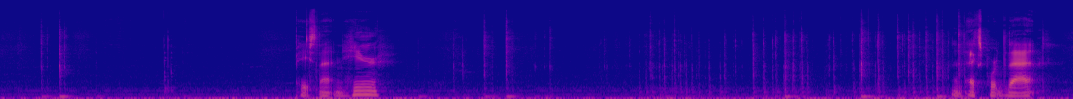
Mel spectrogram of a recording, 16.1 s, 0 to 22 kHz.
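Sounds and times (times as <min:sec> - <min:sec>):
typing on computer keyboard: 0:06.8 - 0:08.3, 0:09.0 - 0:15.2.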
